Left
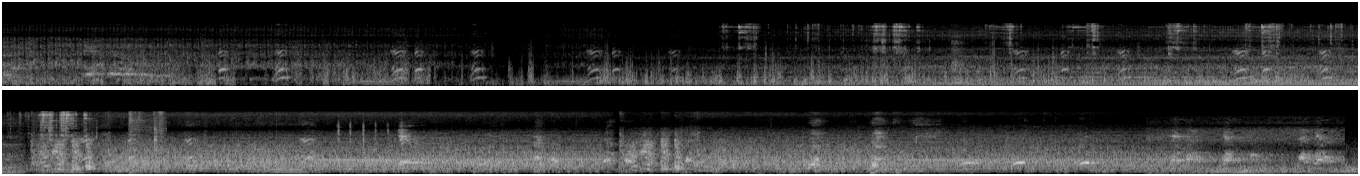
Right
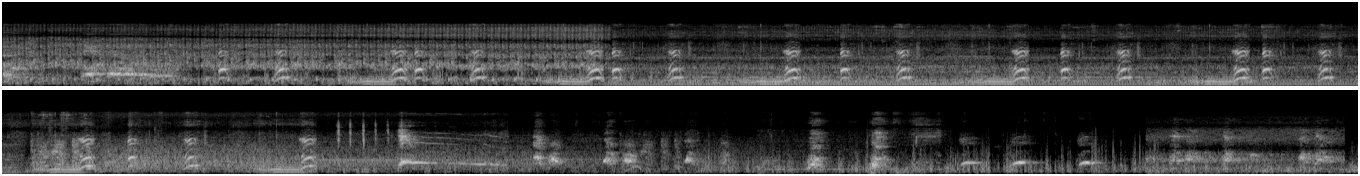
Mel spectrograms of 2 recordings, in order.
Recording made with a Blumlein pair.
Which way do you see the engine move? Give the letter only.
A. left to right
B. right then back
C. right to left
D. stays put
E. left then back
C.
